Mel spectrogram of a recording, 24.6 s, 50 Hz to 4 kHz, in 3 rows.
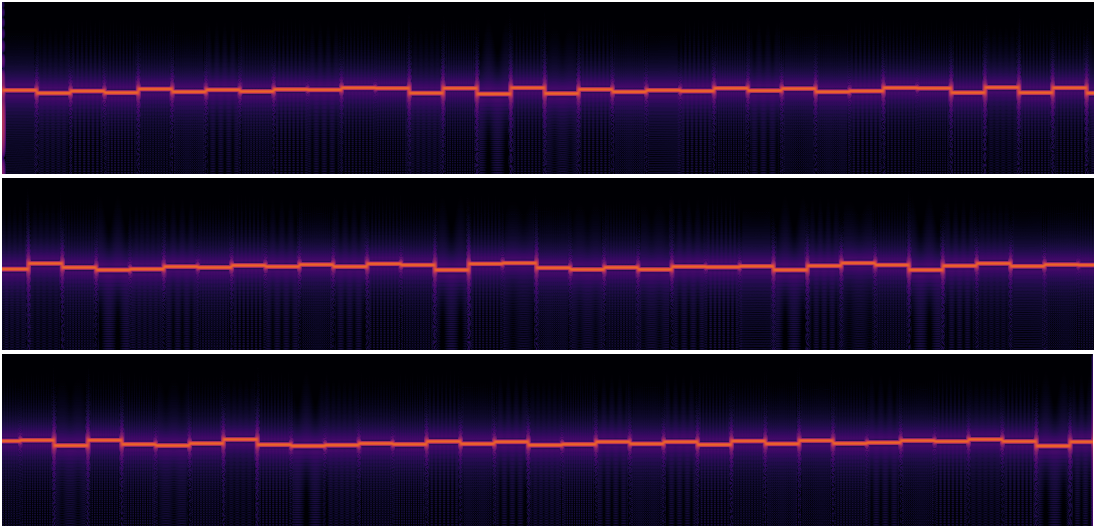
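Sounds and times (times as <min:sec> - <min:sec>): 
DominoEX 4 baud digital radio signal: 0:00.0 - 0:24.5.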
